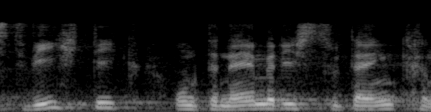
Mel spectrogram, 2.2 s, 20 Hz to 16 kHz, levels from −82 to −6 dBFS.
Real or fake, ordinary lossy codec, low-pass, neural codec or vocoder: real; Opus, 64 kbps; 7.2 kHz; none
